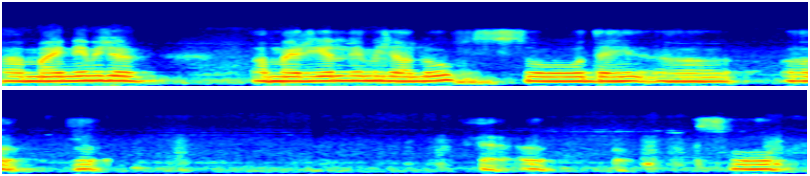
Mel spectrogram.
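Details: Stuttering in a male participant of an online session for people who stammer, introducing himself.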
